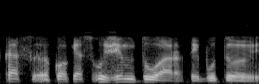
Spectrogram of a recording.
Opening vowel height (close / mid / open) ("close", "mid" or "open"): open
